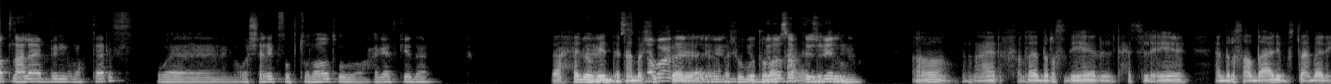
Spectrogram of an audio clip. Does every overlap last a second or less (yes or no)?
no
